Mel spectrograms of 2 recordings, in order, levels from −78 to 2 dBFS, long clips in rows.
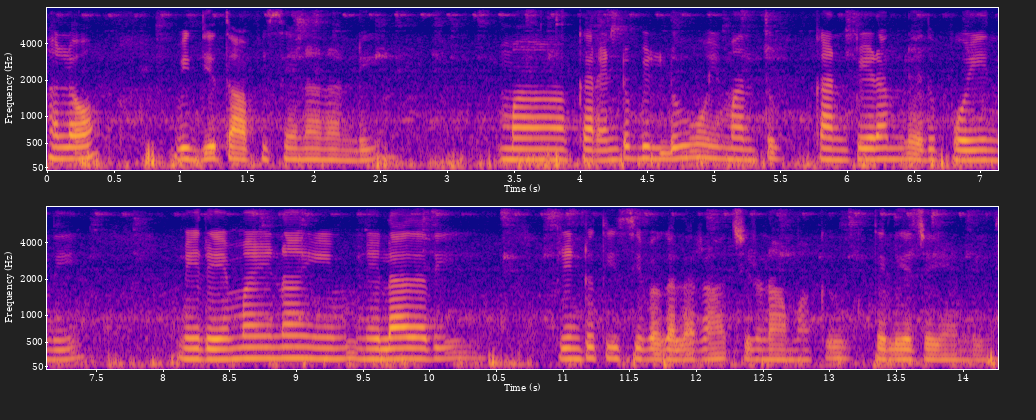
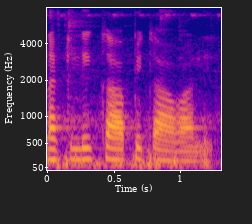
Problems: constant background noise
